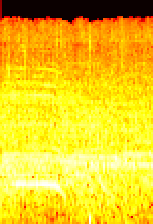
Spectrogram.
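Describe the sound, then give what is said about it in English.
An audience claps steadily, a dense, even wash of many hands that holds at the same level for the whole short stretch, with no voices rising above it. “Excuse me, it's time to clap.”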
